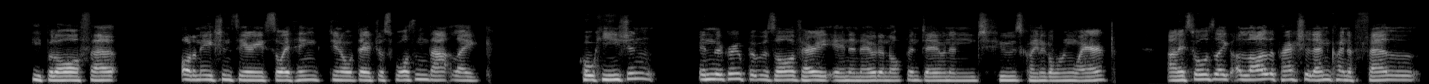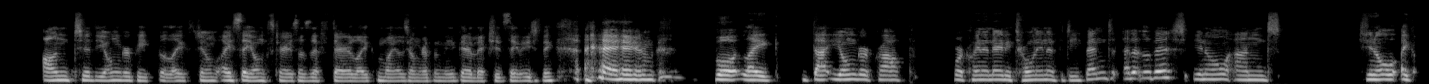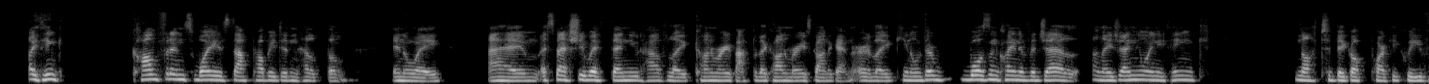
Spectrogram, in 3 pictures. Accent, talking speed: Irish, 200 wpm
